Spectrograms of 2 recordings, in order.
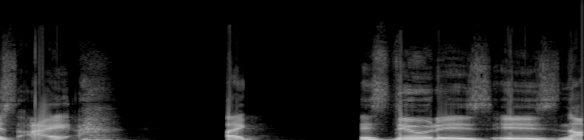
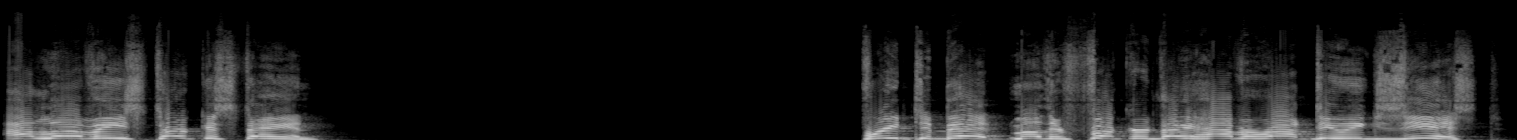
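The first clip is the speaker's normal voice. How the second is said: very high, slow parody voice; mocking fake activist; 13 semitones higher than usual. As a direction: preach it in a silly high whine. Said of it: "the other thing that they say is".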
